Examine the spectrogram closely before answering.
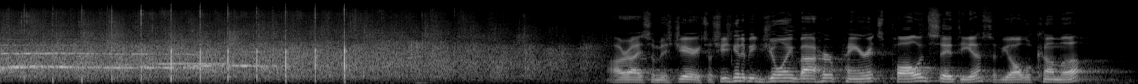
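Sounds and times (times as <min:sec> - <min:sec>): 
audience at a graduation ceremony clapping: 0:00.0 - 0:06.2
speech: 0:06.4 - 0:11.0.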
